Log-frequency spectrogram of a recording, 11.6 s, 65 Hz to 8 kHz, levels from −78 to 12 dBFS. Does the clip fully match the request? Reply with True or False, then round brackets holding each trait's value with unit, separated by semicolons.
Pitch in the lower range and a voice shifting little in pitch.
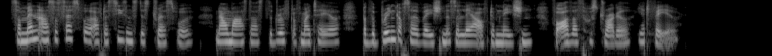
False (220 Hz; 2.2 semitones)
